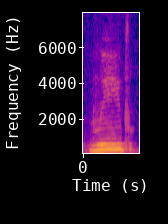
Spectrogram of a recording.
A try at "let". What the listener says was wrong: La. And you said eat. Leet. Is that a real word? Leet. Let's try that other sound for E. What's the other sound for E? Eh. Let's try that one.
